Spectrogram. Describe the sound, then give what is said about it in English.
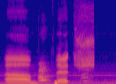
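Dogs bark in a short burst: a drawn-out yelping bark, then a couple of quicker barks and a rough huff, fairly loud against a quiet background. “Then it became that the wife is home and the dogs are barking.”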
